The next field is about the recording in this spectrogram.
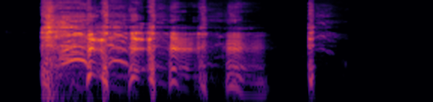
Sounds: Cough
